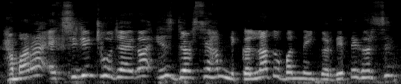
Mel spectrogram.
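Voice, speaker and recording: A woman's voice: very high voice, normal speed, low-quality recording. A middle-aged woman chatting casually on a live stream, talking defensively and greeting viewers mid-talk.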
